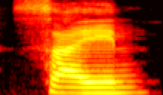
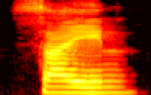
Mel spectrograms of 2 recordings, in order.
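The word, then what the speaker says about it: sign: ফালে ভাওয়েল থাকে এই এস লেটারটুক আমি জরনি উচ্চারণ করিব লাগে মনে থাকিব কিন্তু অধিকাংশ সময় তার পিছ সাব সাইন সাইন এস আই জি এন কি হল সাইন মনত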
